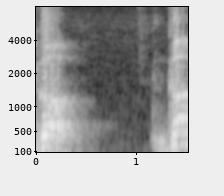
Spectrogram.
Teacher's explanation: ग को आप लोग बोलेंगे तो ये क्या है, गले से निकल रहा है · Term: कंठ व्यंजन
